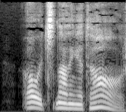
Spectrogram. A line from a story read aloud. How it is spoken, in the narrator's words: she cried, with a sudden shrill note in her voice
